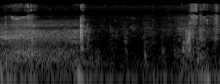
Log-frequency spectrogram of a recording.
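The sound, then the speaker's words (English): A quiet sip of afternoon coffee from a cup: a soft slurp followed by a couple of faint swallowing and mouth clicks, with no talking. “I'm taking a sip of my coffee.”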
